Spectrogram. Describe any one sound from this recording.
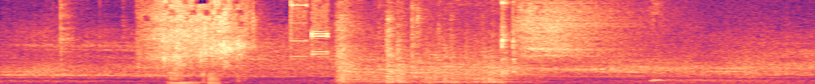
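An electronic lock clicks open.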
